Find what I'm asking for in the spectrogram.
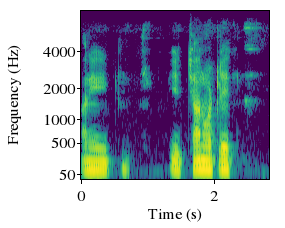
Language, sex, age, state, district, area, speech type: Marathi, male, 18-30, Maharashtra, Beed, rural, spontaneous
